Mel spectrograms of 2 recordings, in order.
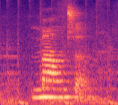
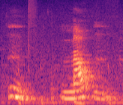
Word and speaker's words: mountain: لو حبيت اقول كلمة mountain mountain ممكن انطقها mountain عادي، او ممكن انطقها بال T شوا and cluster.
